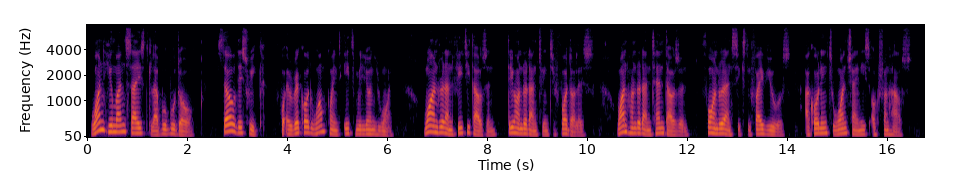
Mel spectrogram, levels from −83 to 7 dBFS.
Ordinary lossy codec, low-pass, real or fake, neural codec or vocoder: none; 7.2 kHz; fake; codec, 16 kHz, 4.8 kbps, FACodec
